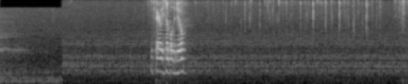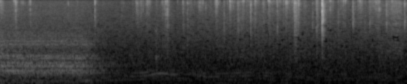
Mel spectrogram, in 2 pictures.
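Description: Light clicks and taps of screws and a screwdriver being handled on a table, faint in the second half. A steady hum runs through the first half, and there is one brief pitched cry about one and a half seconds in.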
